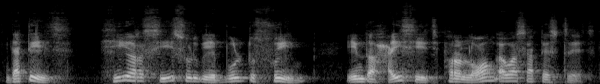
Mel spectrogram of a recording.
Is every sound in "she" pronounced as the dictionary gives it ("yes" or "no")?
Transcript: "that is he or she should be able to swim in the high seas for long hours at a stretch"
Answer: no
